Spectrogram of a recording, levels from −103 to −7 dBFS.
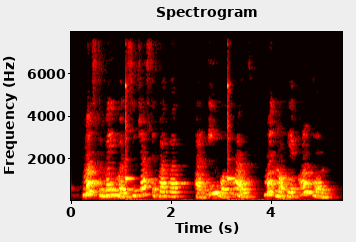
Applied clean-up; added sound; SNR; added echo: classical method WPE with log-MMSE.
